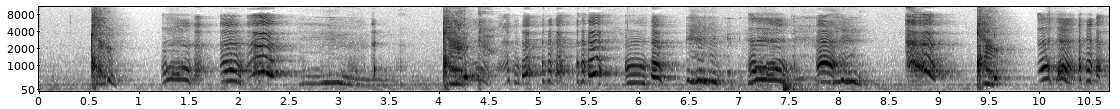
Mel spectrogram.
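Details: Older child giving a few sharp, deliberate, staged dry coughs on request; each answered by a 4-month-old infant's squealing, rhythmic giggles and babble.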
